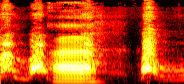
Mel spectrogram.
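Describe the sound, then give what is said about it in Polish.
A dog barks at a person holding a camera, giving a few loud, sharp barks in quick succession. One bark is drawn out and more tonal, and the last barks come after a brief pause. “w tym momencie mamy oszczekanie Michała. Michał trzyma aparat, który no, ją też niepokoi”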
